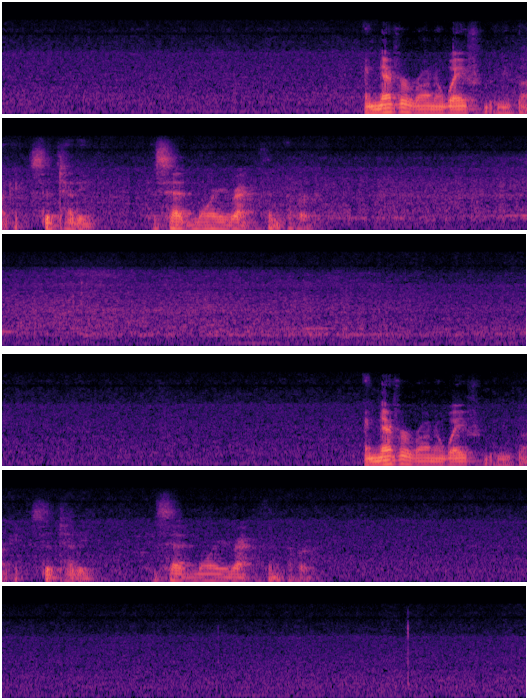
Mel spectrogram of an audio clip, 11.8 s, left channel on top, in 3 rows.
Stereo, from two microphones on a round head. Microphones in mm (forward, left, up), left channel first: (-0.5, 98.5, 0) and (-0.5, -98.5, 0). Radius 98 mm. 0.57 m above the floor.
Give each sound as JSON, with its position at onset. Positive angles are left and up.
{"t": 2.7, "sound": "a man speaking", "side_deg": -15, "distance_m": 0.8}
